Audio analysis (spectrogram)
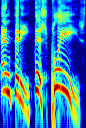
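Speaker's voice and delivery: sudden put-on yelled scream. Retelling a distraction move thrown at an opponent: retelling own scream. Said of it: "I screamed".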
